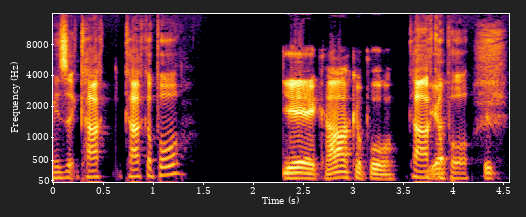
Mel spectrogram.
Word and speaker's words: kakapo: Yeah, kakapo. Kakapo. Yep. They've got a long A on them. If you have a short A, kaka means poo, but kaka means the parrot, so kakapo.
